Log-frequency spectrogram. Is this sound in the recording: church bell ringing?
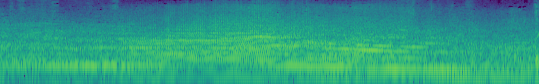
no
